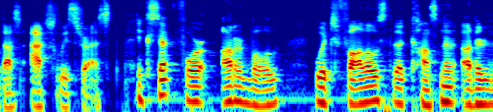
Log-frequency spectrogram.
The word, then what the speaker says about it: árbol: It ends with L, so the stress should fall on the last syllable, vol, but it falls on the R, so we put the accent on the A.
